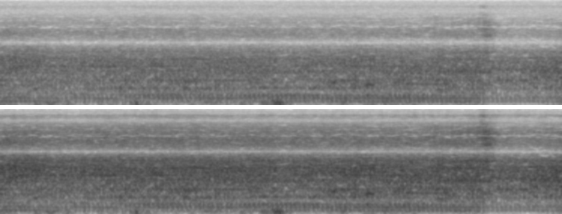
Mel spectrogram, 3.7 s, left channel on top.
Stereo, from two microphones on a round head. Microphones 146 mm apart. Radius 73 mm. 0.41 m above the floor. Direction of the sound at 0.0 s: 60° right (ahead or behind).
